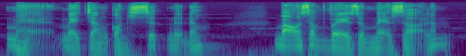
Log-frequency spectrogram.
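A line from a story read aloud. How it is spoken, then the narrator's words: Trembling, tearful old woman. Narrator (Vietnamese): Bà cụ Hầu run rẩy nước mắt ứa ra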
